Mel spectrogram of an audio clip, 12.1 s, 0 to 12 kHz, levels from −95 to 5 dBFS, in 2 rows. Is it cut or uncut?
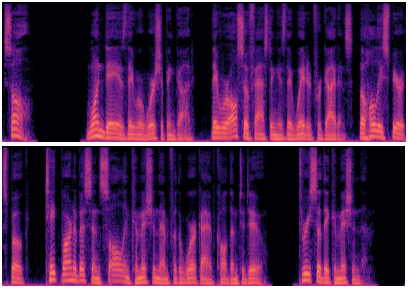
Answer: cut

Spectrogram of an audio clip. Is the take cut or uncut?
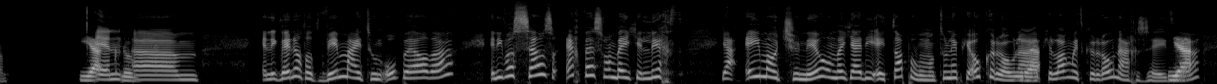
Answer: uncut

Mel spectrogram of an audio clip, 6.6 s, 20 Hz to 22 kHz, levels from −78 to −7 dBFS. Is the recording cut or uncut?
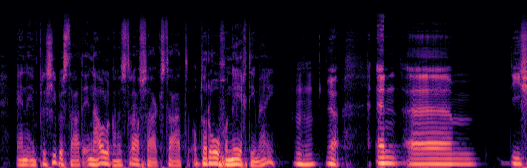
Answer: cut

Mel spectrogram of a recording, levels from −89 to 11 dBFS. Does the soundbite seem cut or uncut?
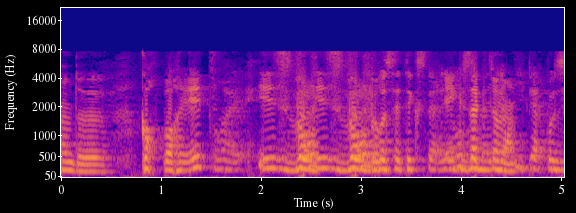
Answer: cut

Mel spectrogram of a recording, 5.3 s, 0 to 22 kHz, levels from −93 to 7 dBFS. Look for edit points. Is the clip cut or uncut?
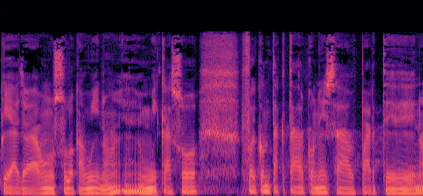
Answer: uncut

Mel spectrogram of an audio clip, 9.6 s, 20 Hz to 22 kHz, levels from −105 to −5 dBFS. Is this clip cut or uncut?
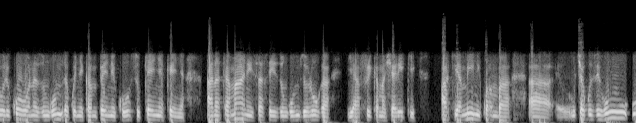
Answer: uncut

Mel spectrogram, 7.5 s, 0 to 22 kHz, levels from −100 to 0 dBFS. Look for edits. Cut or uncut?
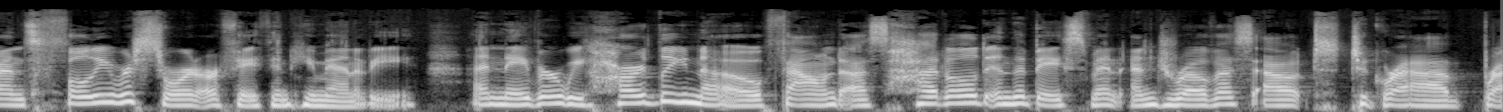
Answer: uncut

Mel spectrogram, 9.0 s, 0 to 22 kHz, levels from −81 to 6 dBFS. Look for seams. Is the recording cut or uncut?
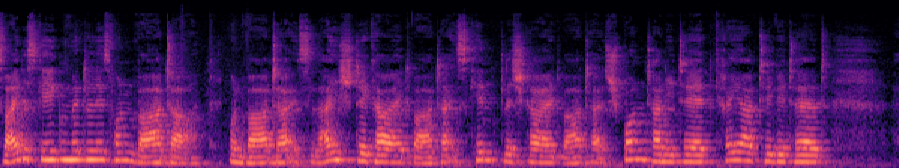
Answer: cut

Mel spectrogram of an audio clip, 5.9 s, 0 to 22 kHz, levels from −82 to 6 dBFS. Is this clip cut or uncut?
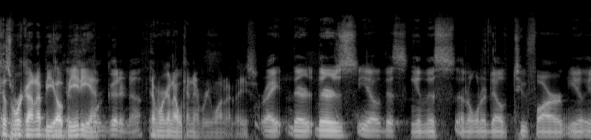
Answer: cut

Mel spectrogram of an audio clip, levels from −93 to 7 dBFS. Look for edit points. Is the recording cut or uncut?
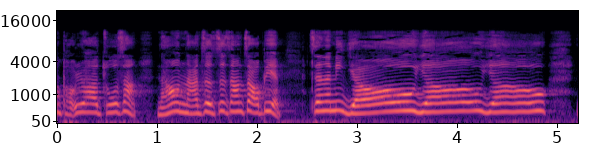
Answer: uncut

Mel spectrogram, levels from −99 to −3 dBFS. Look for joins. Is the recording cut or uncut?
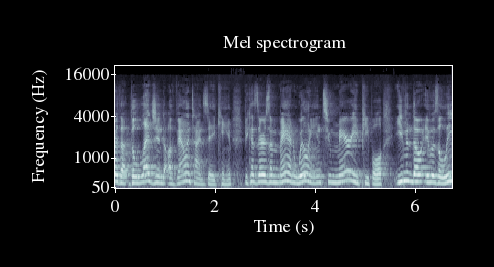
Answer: uncut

